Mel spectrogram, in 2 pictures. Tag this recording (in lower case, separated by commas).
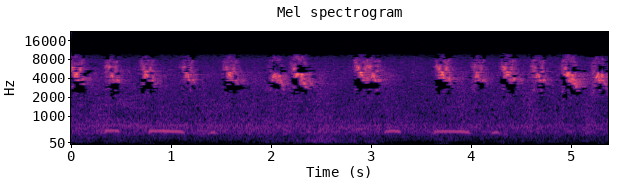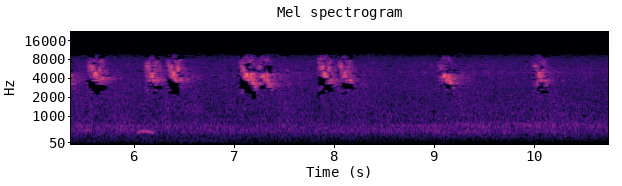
bird chirping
